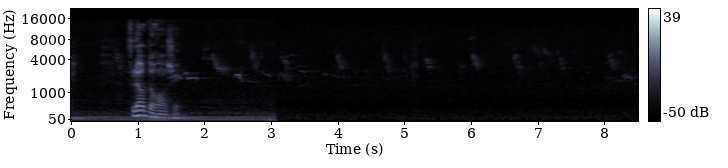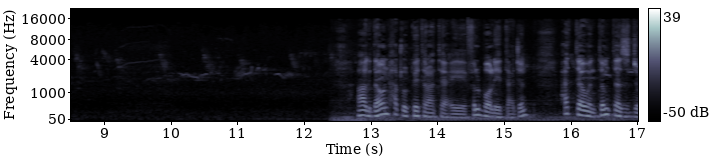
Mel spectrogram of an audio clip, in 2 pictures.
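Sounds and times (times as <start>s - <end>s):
low hum: 0.0s - 3.1s, 12.4s - 17.0s
faint birds chirping: 0.0s - 17.0s.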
